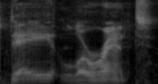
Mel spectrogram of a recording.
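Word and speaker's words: DeLaurent: his last name correctly I'm told it is day Laurent so it's Paxton de Laurent Jeff hza confirms uh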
